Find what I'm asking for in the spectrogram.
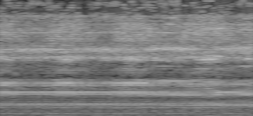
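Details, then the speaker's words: GE washing machine making noise during the spin cycle: a steady high-pitched roar and whine through the spin. The noise is said not to be from the tub bearing. "Como ustedes pueden escuchar, tienen ruido cuando stream aquí."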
